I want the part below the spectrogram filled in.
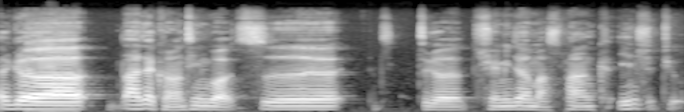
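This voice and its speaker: A man speaks at a moderate pace and medium pitch. His intonation is monotone and flat, while his loudness swings widely. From Macau. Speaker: space scientist, professor. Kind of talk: interview. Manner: halting, many fillers.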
